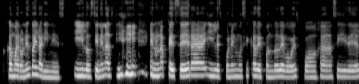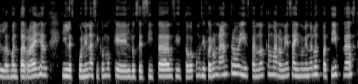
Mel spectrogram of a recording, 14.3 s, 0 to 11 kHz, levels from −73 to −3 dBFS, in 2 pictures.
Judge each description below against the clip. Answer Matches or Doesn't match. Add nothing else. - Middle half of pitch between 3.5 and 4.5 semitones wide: Doesn't match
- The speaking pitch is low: Doesn't match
